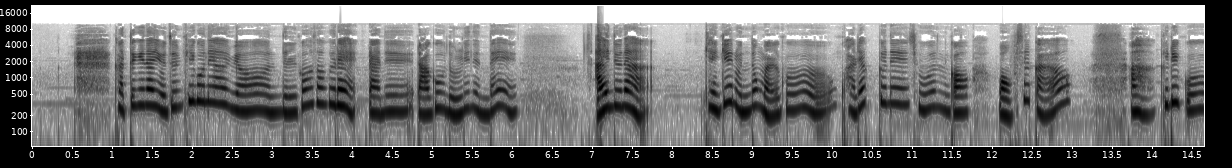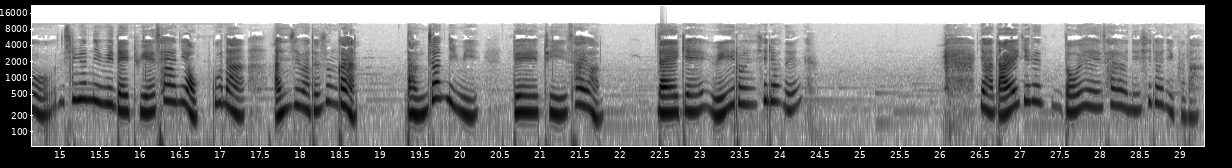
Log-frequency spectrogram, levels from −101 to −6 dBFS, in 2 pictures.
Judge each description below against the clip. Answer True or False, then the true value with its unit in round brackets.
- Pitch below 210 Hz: False (260 Hz)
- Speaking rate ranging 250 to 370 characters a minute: False (205 characters per minute)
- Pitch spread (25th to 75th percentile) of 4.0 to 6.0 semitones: True (5.5 semitones)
